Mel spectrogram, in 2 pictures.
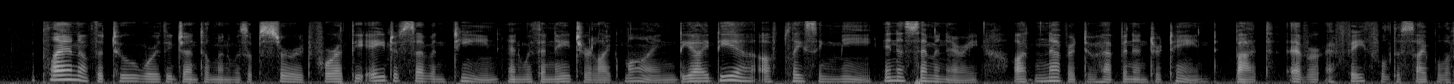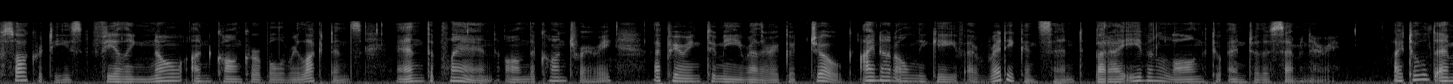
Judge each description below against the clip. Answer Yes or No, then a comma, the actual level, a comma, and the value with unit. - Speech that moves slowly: No, average, 160 wpm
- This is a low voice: Yes, low, 120 Hz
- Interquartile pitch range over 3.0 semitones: Yes, average, 5.1 semitones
